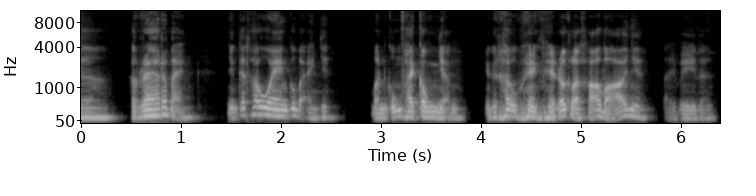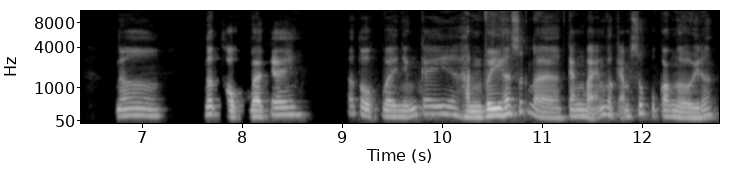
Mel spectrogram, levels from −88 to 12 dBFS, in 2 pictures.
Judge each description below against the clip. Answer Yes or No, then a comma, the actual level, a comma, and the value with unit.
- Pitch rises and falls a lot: Yes, wide, 5.8 semitones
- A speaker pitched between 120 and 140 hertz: Yes, low, 135 Hz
